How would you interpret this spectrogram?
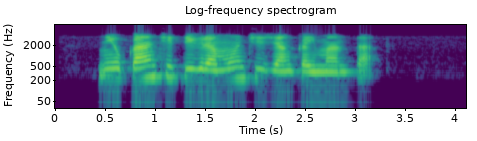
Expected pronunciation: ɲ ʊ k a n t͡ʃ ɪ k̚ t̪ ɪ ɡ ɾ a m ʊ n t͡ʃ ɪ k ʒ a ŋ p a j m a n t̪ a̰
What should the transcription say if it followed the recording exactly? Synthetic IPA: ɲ ʊ k a n t͡ʃ ɪ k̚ t̪ ɪ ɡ ɾ a m ʊ n t͡ʃ ɪ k ʒ a ŋ k a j m a n t̪ a̰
